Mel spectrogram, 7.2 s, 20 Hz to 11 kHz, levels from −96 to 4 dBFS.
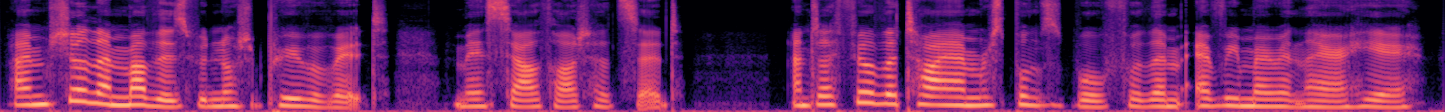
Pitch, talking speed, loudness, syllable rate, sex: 215 Hz, 230 wpm, -19 LUFS, 6.6 syllables/s, female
